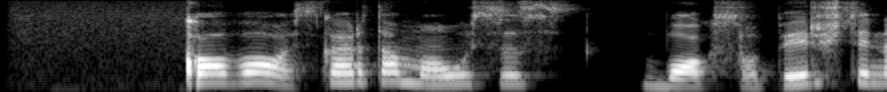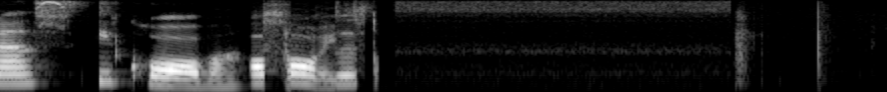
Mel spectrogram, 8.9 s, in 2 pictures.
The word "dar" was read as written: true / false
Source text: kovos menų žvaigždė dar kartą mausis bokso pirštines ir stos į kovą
false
